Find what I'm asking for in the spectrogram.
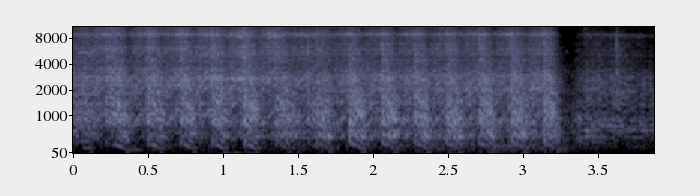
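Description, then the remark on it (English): A car engine cranks over and over in a steady, rapid chug, straining to start without catching, then the cranking cuts off abruptly near the end. Loud, with no voices. “Mum gets into the car. Please go, car, says Mum.”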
